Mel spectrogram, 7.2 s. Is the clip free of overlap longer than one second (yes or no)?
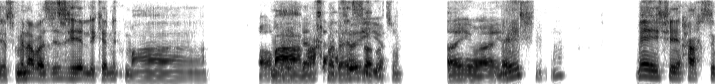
no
